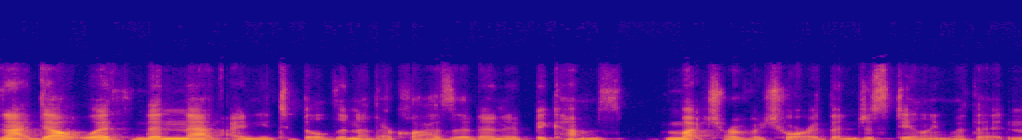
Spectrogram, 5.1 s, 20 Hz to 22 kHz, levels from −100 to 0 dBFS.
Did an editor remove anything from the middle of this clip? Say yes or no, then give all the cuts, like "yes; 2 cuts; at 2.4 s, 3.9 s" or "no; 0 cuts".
yes; 2 cuts; at 1.1 s, 3.6 s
